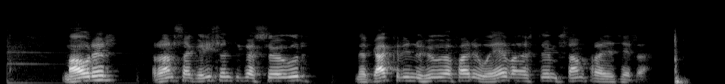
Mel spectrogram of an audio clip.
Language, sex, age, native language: Icelandic, male, 70-79, Icelandic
